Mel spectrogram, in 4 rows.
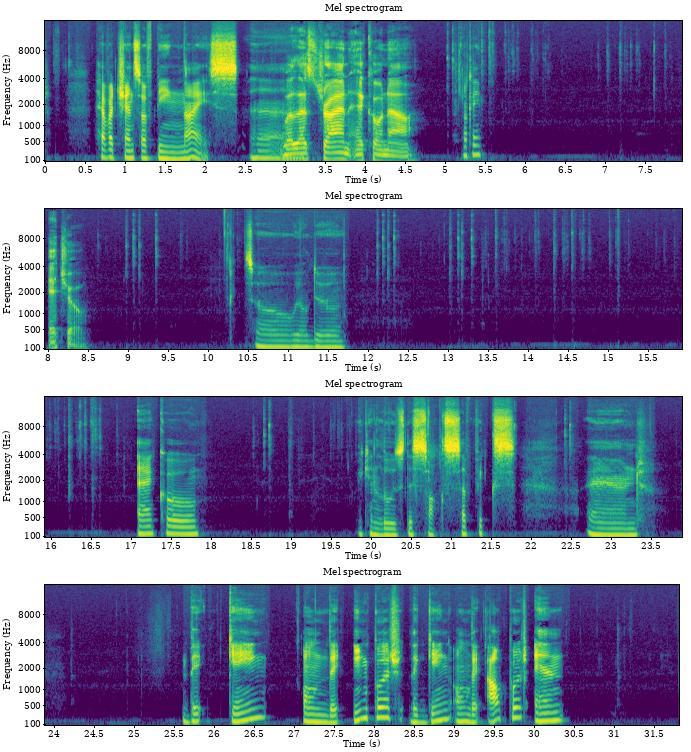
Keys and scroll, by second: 5.2 super+f, 10.6 super+Tab, 13.5 super+d, 15.0 super+z, 15.8 super+d, 19.3 super+d, 23.3 super+Tab.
